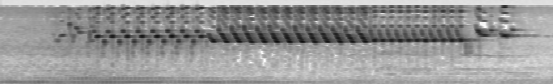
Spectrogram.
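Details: Starblue-coloured canary singing a tutor song meant to train young canaries; a rapid high rattle builds into loud pulsed trills, about four notes each second, ending with a brief upward whistle.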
